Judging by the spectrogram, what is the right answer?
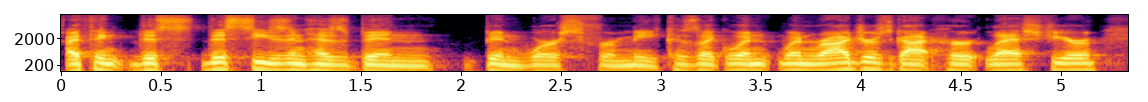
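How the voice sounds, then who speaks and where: A man in his thirties hosting a casual sports interview, speaking haltingly and often repeating words as he goes. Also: on the low side, steady tone, fairly bright tone, dry recording, clean studio sound. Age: 30s. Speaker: podcast host, interviewer.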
